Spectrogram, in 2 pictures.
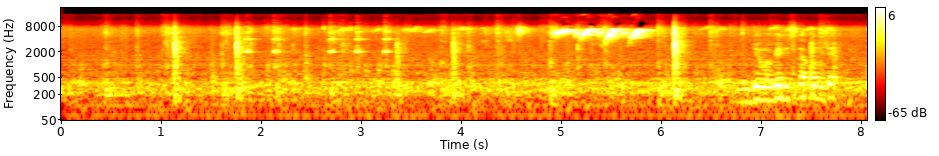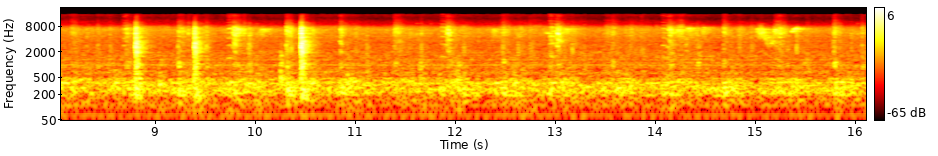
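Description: Footsteps thud steadily on a running treadmill belt.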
